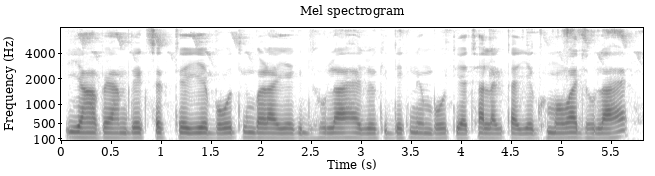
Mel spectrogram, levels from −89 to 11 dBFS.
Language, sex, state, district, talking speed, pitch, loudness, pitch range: Maithili, male, Bihar, Darbhanga, 255 wpm, 125 Hz, -38 LUFS, 120-125 Hz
